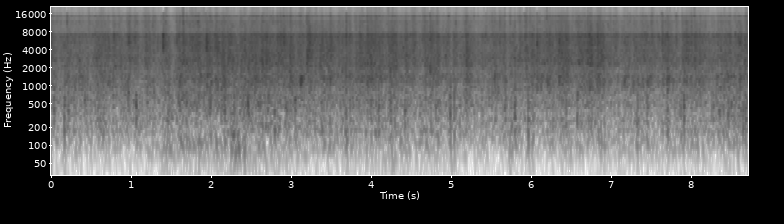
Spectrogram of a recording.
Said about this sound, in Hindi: बर्फ पड़ रहा है।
